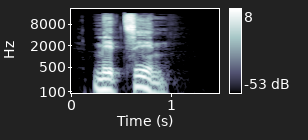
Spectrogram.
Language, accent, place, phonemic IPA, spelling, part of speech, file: German, Germany, Berlin, /mɛˈt͡seːn/, Mäzen, noun, De-Mäzen.ogg
- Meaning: Maecenas, patron, sponsor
